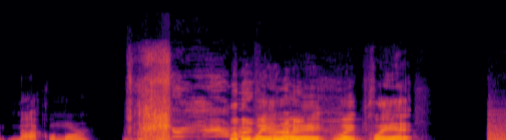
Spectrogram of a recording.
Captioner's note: laughs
